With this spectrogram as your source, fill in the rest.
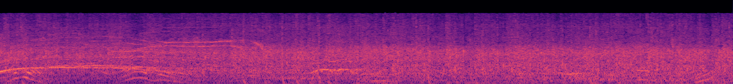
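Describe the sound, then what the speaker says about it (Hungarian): A studio audience on a Hungarian TV show applauds steadily and loudly throughout, a dense continuous wash of clapping with a few voices faintly audible underneath. "Ez a taps neked szólt."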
